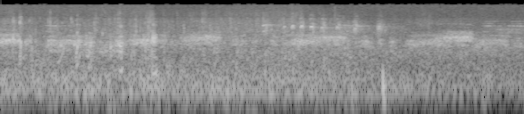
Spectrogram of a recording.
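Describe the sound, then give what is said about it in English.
Several ducks quack in a steady, overlapping chorus, their nasal calls repeating without pause over a constant outdoor background hiss, with one brief sharp knock near the end. “Ducks sleep while floating in protected bays.”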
